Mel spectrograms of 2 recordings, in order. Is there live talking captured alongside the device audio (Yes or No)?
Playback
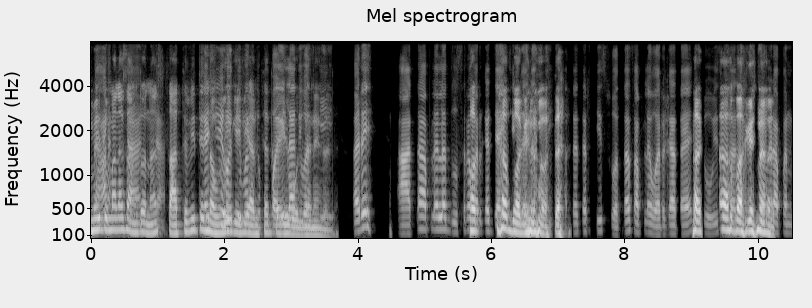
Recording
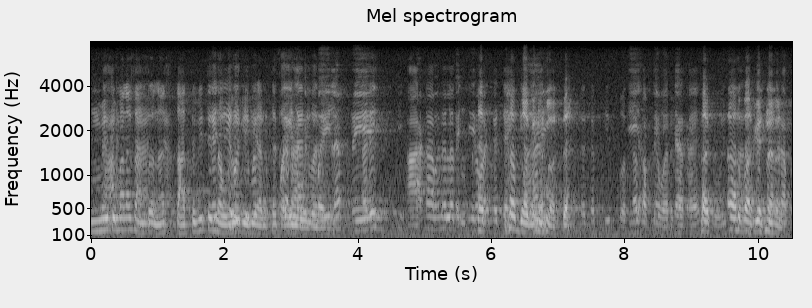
Yes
